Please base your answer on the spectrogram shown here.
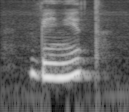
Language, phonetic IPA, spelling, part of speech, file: Czech, [ˈvɪɲɪt], vinit, verb, Cs-vinit.ogg
- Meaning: 1. to accuse 2. to blame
